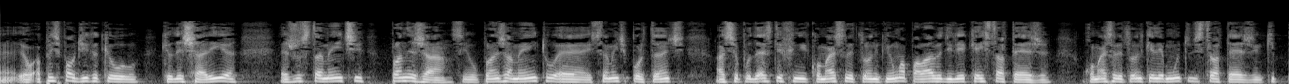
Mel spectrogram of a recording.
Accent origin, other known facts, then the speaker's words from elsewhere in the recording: São Paulo, Brazil; Eu sou de São Paulo e eu vejo isso acontecer muito lá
